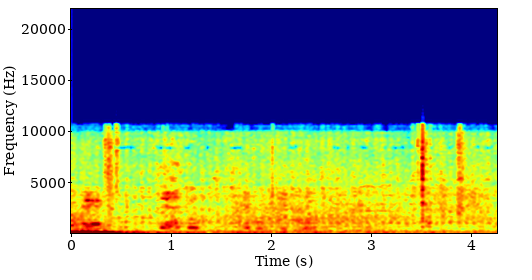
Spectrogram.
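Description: Brief bits of speech, with a strong low rumble under the first half-second, then a steady hiss of background noise.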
